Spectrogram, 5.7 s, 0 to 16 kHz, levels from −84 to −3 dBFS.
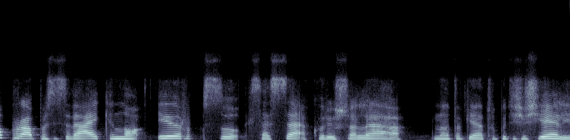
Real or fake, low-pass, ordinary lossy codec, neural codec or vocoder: fake; 7.2 kHz; Opus, 16 kbps; codec, 16 kHz, 0.8 kbps, ZipCodec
